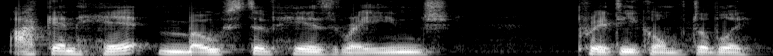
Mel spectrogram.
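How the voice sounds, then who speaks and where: A young man with a deep voice talks loosely to his viewers on a livestream. He rambles from one thought to the next and breaks into laughter often. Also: fairly even intonation, a little slow, a little mellow. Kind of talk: casual chat with viewers.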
